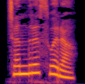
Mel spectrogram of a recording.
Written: ಚಂದ್ರಸ್ವರ

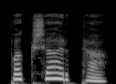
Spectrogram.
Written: ಪಕ್ಷಾರ್ಥ

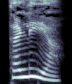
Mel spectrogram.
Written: ದೊಳ್ಳಾಯಿ

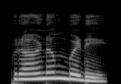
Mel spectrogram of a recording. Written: ಪ್ರಾಣಂಬಡೆ

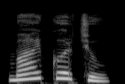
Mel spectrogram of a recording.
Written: ಬಾಯ್ಕೊರ್ಚು

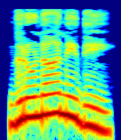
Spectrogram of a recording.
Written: ಘೃಣಾನಿಧಿ

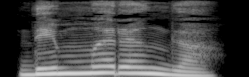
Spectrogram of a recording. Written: ದಿಮ್ಮರಂಗ

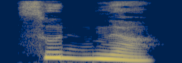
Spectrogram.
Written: ಸೂಜ್ಞ

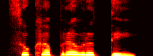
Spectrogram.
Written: ಸುಖಪ್ರವೃತ್ತಿ

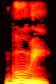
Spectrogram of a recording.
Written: ಗುವಿ

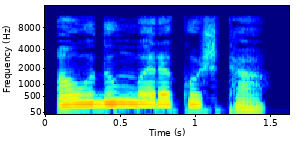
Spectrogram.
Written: ಔದುಂಬರಕುಷ್ಠ

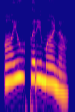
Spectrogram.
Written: ಆಯುಃಪರಿಮಾಣ

